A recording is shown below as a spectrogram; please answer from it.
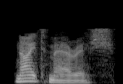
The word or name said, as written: nightmarish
